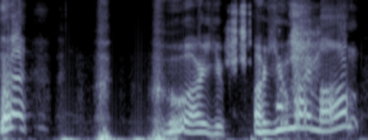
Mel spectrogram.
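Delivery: put-on high, lost baby-like voice; a bag searching for its mom.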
